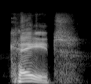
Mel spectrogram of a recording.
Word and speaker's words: Cade: John Frederick Joseph äh, Cade wird er wahrscheinlich ausgesprochen, also C-A-D-E geschrieben, war ein Australier.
